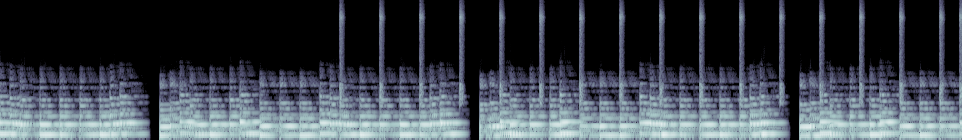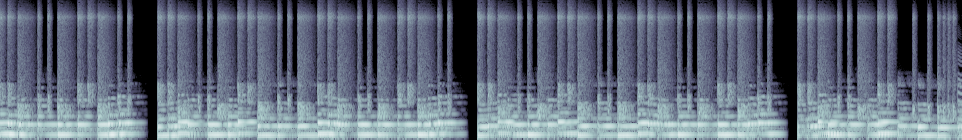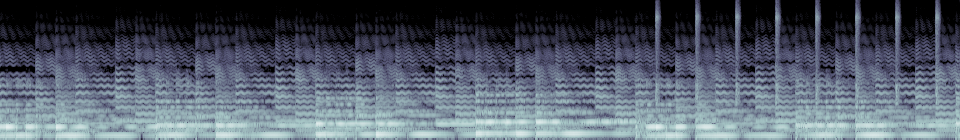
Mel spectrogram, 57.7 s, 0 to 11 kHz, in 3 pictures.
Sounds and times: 0.0s Background Music 57.6s

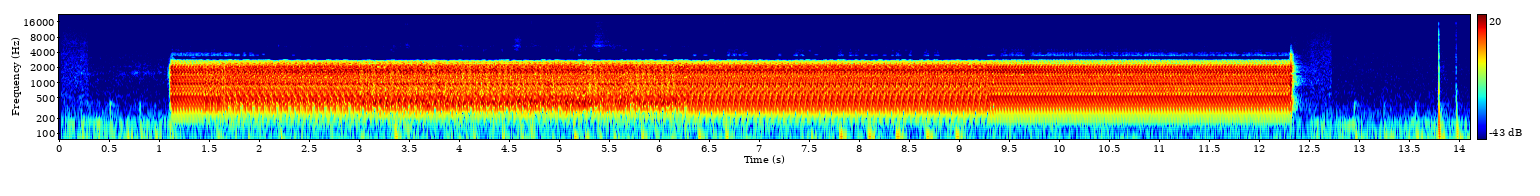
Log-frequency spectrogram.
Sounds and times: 1.1s ham radio transmission 12.4s

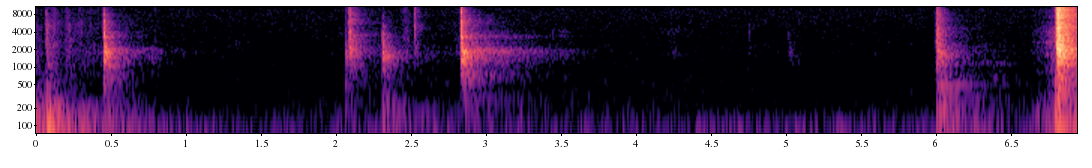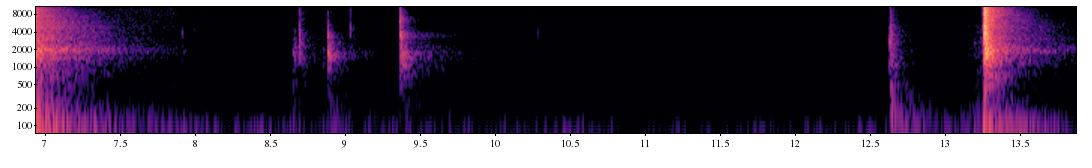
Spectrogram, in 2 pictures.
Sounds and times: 0.0s doors opened and closed 0.9s
2.0s doors opened and closed 3.6s

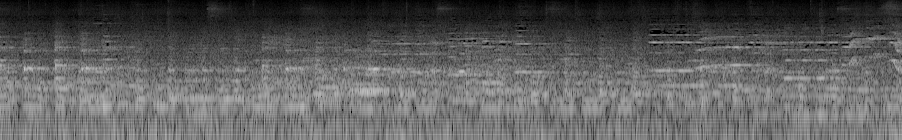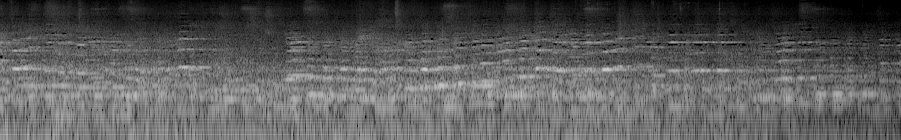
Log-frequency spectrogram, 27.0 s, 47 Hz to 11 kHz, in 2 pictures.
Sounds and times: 0.0s Street musicians playing Gypsy jazz violin music 27.0s

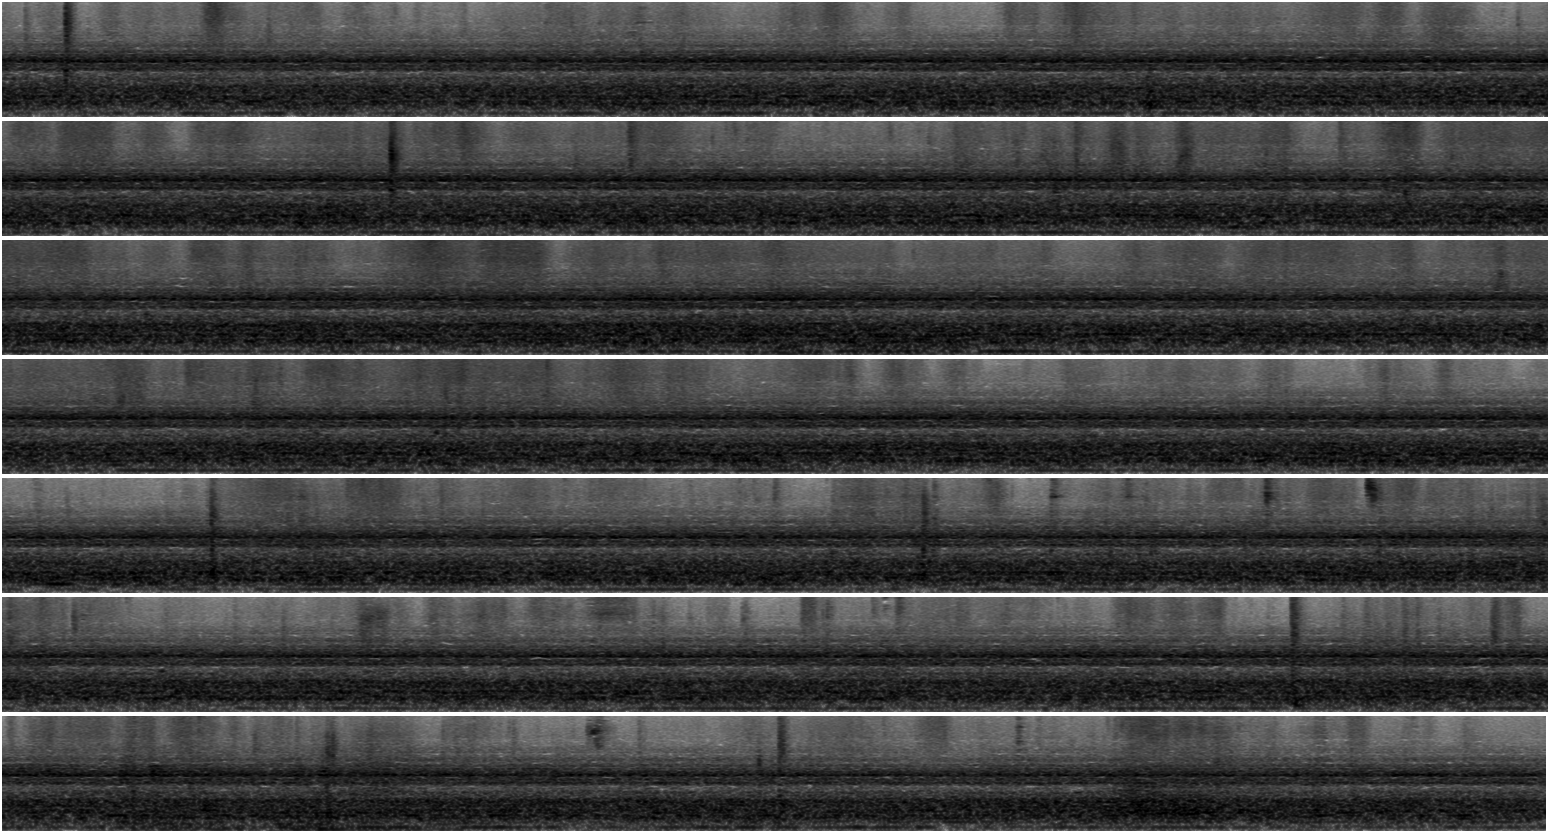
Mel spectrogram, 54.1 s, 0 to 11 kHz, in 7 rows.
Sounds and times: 0.0s Loud, clunky railway noises 54.1s

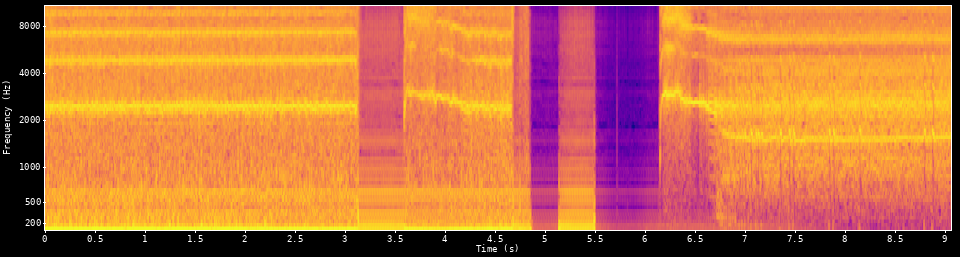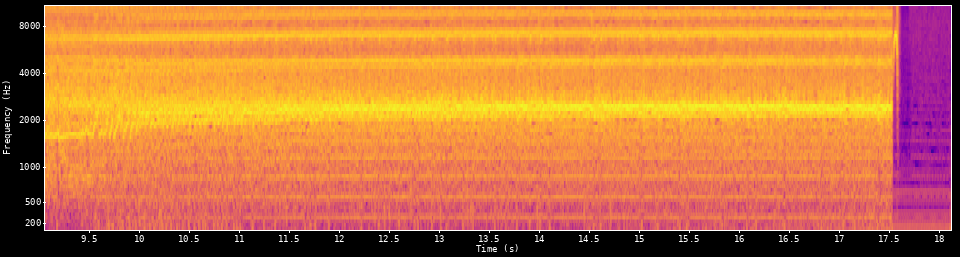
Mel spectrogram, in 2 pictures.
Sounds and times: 0.0s 60 hertz hum 6.8s
0.0s Noise from a Broken Walkman 18.1s
17.6s 60 hertz hum 18.1s

